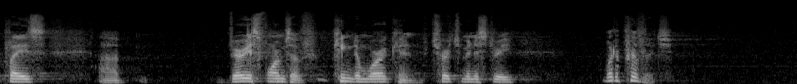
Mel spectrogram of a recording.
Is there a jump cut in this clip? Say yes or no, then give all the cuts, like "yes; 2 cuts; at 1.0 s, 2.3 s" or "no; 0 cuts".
no; 0 cuts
